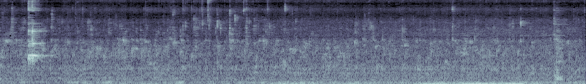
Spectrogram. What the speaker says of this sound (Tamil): நெய் ஊற்றிடுவோம்.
